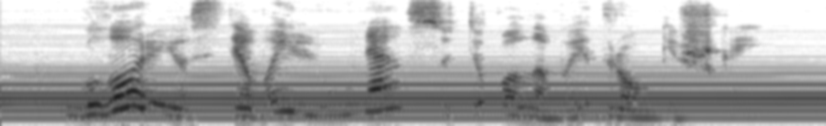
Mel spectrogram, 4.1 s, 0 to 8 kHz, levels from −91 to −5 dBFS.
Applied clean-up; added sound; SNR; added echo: none; Wind instrument, woodwind instrument; 3 dB; none.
